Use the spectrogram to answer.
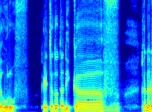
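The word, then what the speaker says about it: كاف: Contoh, kaf. Kaf itu kan berarti huruf kaf, alif, fa. Berarti ada fa-nya. Kita harus jelaskan. Kaf. Ada f-nya.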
